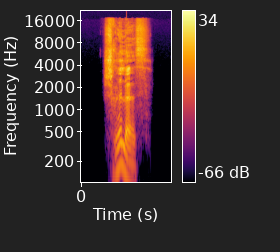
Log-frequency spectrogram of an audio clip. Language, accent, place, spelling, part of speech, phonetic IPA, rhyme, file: German, Germany, Berlin, schrilles, adjective, [ˈʃʁɪləs], -ɪləs, De-schrilles.ogg
- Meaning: strong/mixed nominative/accusative neuter singular of schrill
